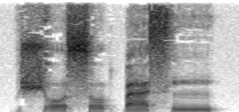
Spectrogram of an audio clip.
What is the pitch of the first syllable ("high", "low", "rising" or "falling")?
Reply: high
